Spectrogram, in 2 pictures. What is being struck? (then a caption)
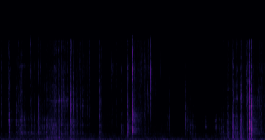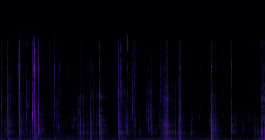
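Soap bar scraped with a small knife. A small orange-handled knife scrapes and shaves the surface of a solid, dry lime-green soap bar held in the fingers, and the shavings pile up below. The audio is a quiet, steady run of crisp, bright scraping and crunchy crackling strokes, with sharp, dry attacks that die away almost instantly.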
